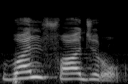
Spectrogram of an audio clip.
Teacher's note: را ساکن ہے، اس سے پہلے جیم بھی ساکن ہے، لیکن اس سے پہلے فا کے اوپر کیا ہے، زبر ہے، تو را کو موٹا پڑھیں گے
